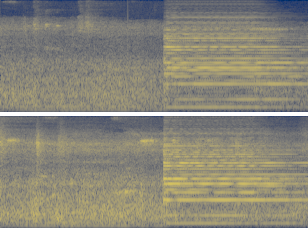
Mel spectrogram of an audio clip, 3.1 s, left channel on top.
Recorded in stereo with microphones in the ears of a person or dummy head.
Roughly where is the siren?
Right.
